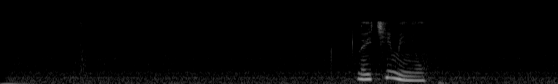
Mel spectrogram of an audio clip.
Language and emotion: Russian, neutral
